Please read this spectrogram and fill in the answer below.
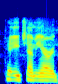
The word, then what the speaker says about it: Khmer: I'm not sure if I'm pronouncing this correctly. Khmer. It's the Khmer. – Khmer. It's the Cambodian language, has 74 letters.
